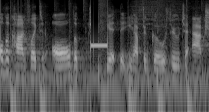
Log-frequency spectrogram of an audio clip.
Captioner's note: beep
